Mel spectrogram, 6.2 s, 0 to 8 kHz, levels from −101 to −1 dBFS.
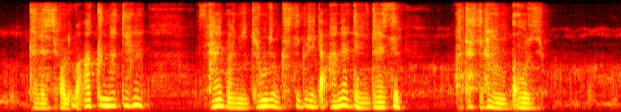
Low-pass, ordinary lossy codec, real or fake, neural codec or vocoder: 7.2 kHz; none; fake; autoencoder, 22.05 kHz, a latent of 192 numbers a frame, VITS, trained on one speaker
